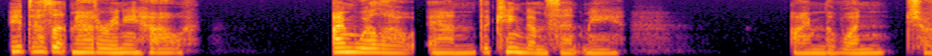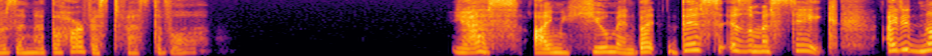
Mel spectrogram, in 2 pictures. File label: Character Reel Fantasy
